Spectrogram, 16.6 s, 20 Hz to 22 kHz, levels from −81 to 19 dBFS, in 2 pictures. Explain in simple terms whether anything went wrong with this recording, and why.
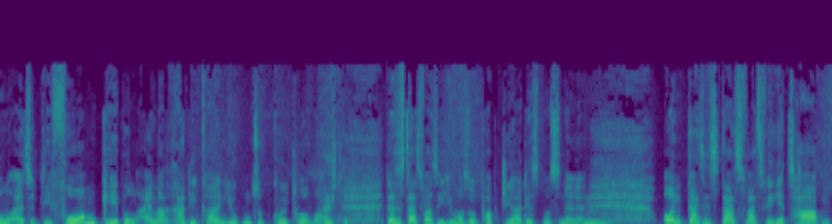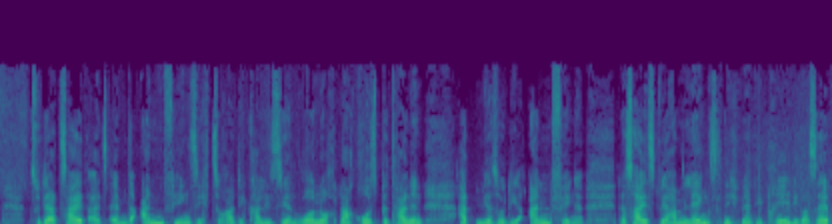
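Near the end, from 15.79 to 15.94 s, two sharp pops jump out above the audio, which keeps going underneath. This is a loud pop, likely from a sudden electrical jolt reaching the signal, such as a plug, switch, static or driver glitch.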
